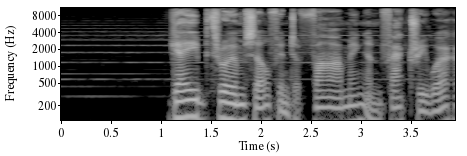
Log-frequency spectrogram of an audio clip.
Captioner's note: sombre piano music; voiceover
